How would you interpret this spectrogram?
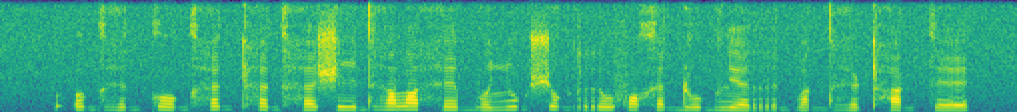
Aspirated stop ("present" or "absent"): present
